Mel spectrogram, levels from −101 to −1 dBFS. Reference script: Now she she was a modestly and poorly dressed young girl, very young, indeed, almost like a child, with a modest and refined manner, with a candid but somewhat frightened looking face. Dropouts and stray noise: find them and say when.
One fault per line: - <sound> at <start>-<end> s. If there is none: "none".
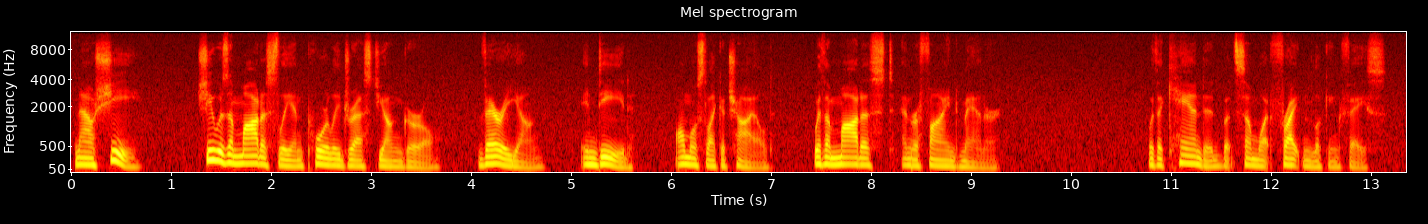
none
